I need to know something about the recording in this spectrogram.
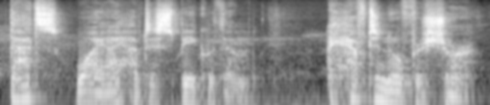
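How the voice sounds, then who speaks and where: A man's voice: low-pitched, animated, moderate pace, fairly bright tone, full character voice. An actor playing a brooding, haunted American man of wealth in a video game. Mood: guarded, determined. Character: brooding, haunted wealthy man seeking truth about his parents. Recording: clear noise of rain and thunder behind.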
